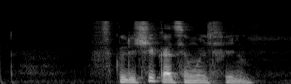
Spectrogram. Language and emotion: Russian, neutral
